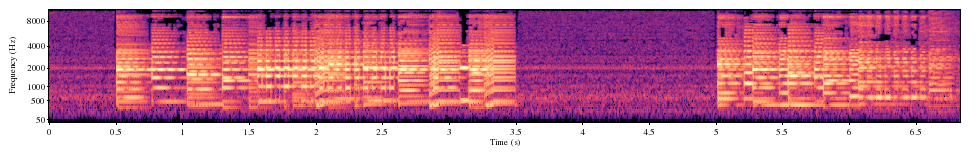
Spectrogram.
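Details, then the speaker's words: Mappy arcade PCB after fitting a new RAM chip in position 3K: crisp, clean in-tune game melody in two bursts with no garbling; sound fixed. "I put a new chip in 3K, back in 3K, and it sounds good again."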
